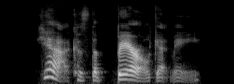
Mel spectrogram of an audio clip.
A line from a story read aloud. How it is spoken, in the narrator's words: Josh said irritably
